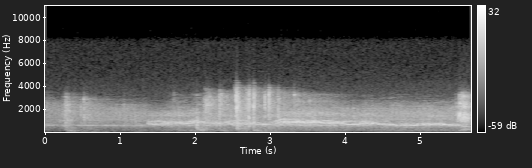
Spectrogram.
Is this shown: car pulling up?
yes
